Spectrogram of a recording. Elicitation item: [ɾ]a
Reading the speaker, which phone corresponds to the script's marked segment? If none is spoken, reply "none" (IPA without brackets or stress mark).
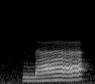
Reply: n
